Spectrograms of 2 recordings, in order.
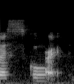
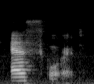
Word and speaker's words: escort: catch the difference no to escort is the verb so the the stress is on the second syllable to escort and the noun is an escort so then so the the stress is on the E okay okay so it's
